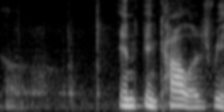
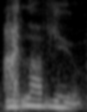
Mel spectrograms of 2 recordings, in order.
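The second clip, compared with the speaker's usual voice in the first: soft tender; 11 dB quieter than usual. Shown as a demonstration. Telling your children.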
